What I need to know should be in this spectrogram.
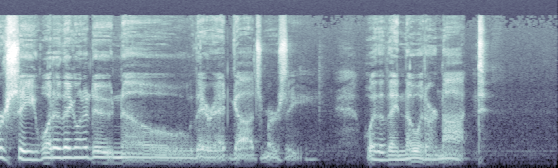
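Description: An older man speaks through a microphone over loudspeakers in a large room.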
